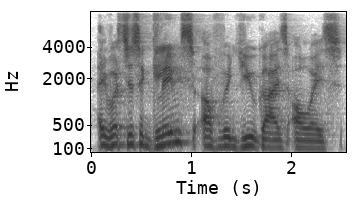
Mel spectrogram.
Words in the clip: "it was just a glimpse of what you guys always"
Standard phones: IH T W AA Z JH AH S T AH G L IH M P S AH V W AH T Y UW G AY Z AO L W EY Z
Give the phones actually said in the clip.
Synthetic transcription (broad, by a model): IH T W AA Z JH AH S T AH G L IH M S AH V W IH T Y UW G AY Z AO L W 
